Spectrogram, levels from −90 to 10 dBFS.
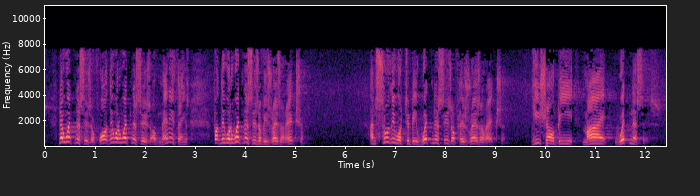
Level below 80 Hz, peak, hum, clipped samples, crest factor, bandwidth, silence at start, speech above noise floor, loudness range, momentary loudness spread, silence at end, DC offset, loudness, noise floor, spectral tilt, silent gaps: -84 dBFS; -4 dBFS; none; under 0.1%; 20 dB; 8 kHz; 0.3 s; 32 dB; 4 LU; 15 LU; 0.15 s; under 0.1%; -23 LUFS; -55 dBFS; -0.5 dB/octave; none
